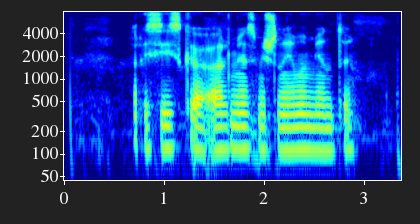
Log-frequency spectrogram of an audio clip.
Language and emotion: Russian, neutral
